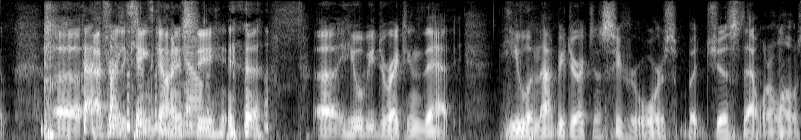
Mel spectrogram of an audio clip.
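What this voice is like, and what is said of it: Speaker's own noticeable accent. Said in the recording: “It's just my accent.”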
